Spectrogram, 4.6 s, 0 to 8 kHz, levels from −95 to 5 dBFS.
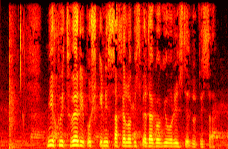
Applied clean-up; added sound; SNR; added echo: none; Subway, metro, underground; 19 dB; none.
